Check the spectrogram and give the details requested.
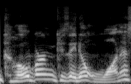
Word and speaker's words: Cockburn: spelt cockburn it's pronounced coburn i've never seen a name where the c and the k in the middle of the name are just silent so like you can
